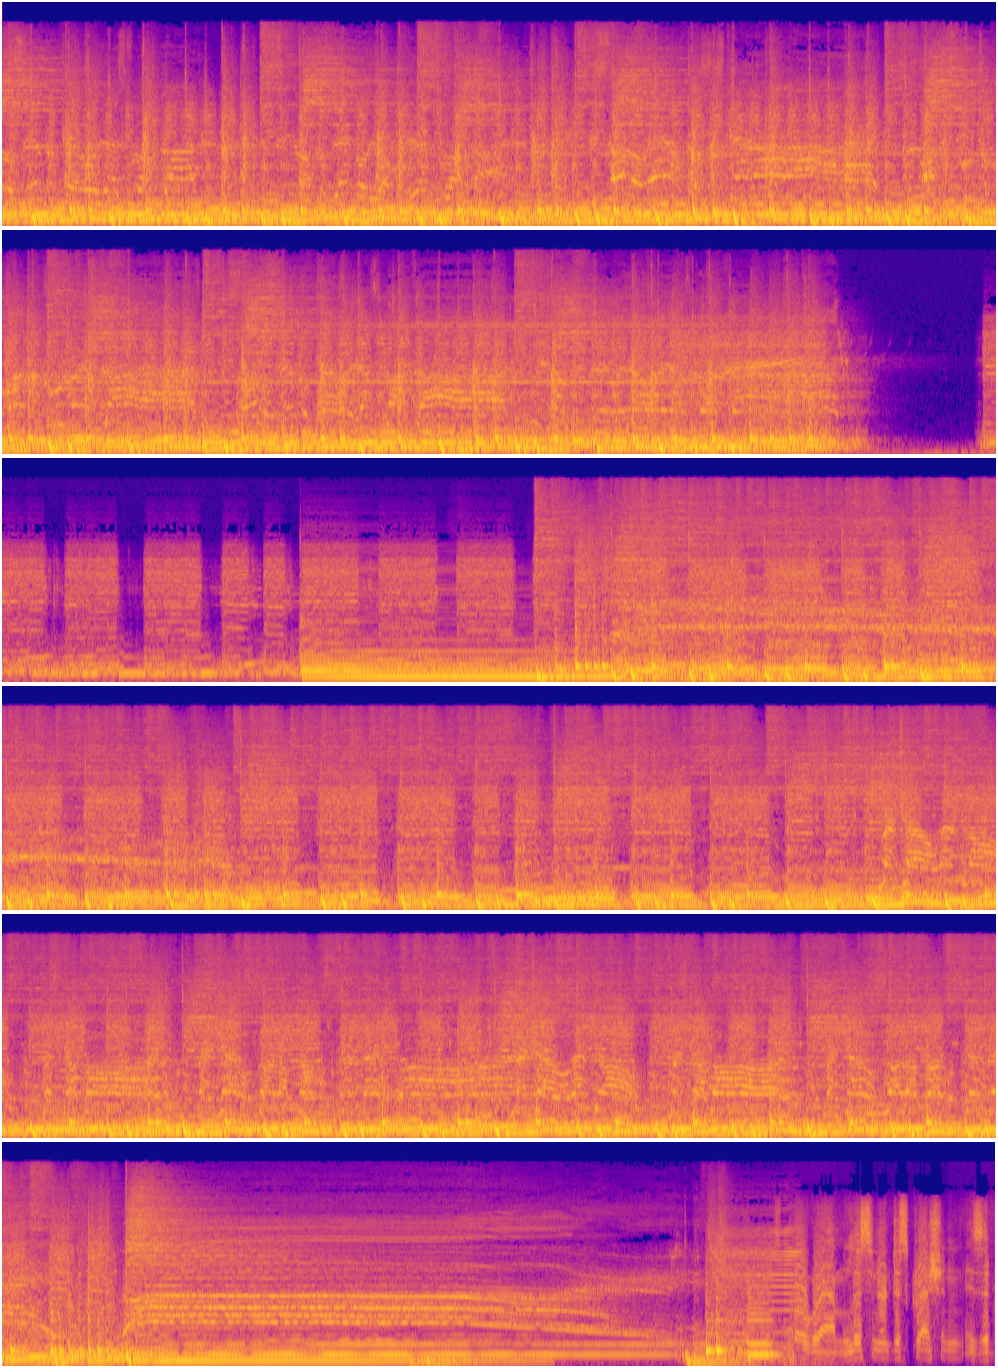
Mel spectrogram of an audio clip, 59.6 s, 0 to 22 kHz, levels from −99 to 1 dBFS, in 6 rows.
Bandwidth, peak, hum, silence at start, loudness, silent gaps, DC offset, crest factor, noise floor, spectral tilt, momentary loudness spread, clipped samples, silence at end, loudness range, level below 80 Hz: 16.5 kHz; 0 dBFS; none; 0 s; -14 LUFS; none; under 0.1%; 12 dB; -48 dBFS; -5 dB/octave; 8 LU; under 0.1%; 0.05 s; 6 LU; -20 dBFS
